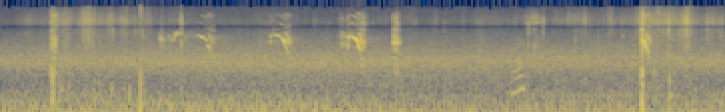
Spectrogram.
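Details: Two Border Collie puppies, Pippin and Sam, squeaking: several short, high, arching squeaks in the middle of the clip and another near the end, over a steady background hiss.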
